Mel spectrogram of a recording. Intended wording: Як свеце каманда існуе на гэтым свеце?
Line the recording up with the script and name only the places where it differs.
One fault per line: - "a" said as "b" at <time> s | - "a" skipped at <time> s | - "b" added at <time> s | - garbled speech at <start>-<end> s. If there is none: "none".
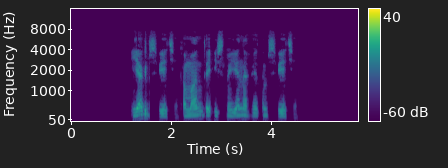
none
